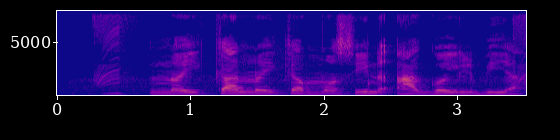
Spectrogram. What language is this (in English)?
Bhojpuri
